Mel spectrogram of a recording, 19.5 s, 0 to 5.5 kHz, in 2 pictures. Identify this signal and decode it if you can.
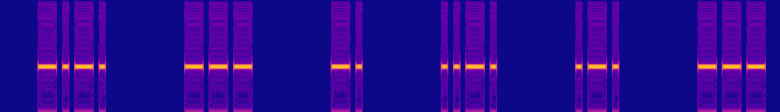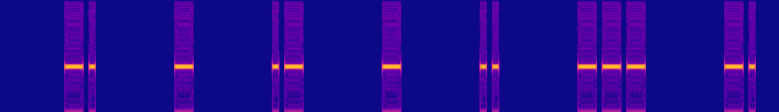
Morse code, heard as a keyed tone, about 16 wpm, spaced as for 7 wpm, 1000 Hz. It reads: CONFRONTATION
